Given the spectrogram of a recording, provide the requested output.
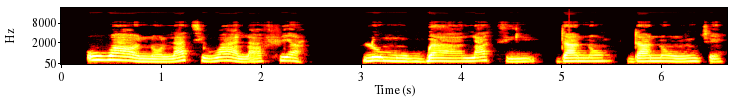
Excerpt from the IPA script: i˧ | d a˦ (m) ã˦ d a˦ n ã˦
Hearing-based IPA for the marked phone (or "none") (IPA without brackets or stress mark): n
